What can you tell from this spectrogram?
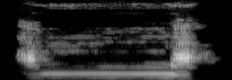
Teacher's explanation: ফেলে না এটার পরিমাণ ওই যে এক আলিফ দুইটা হারাকা পরিমাণ এক আলিফ টান যতটুকু এই গুন্নার পরিমাণও ততটুকু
